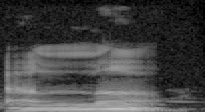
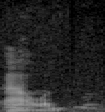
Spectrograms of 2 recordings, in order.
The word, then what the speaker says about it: Alan: They're not sure how to pronounce it because it's not a nasal vowel at the end. It's Alain. Okay, so that's kind of thing, and I have to say no, it's Alan.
